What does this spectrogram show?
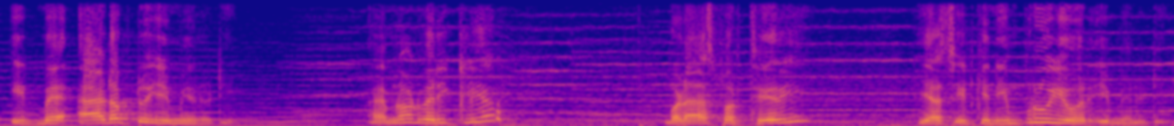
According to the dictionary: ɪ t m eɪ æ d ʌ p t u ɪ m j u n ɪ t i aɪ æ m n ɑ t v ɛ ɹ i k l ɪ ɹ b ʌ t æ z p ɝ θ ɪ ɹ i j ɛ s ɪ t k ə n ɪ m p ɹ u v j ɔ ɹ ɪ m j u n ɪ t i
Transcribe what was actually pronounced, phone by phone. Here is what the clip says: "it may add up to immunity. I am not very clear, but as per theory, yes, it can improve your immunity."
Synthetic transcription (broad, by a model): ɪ t m eɪ æ d ʌ p t u ɪ m j u n ɪ t i aɪ m n ɑ t v ɛ ɹ i k l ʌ ɹ b ʌ t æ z f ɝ t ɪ ɹ i j ɛ s ɪ t k ə n ɪ m p ɹ u v j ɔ ɹ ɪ m j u n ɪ t i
